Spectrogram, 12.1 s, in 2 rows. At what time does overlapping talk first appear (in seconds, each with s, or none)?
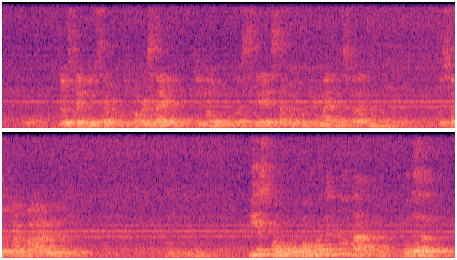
none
